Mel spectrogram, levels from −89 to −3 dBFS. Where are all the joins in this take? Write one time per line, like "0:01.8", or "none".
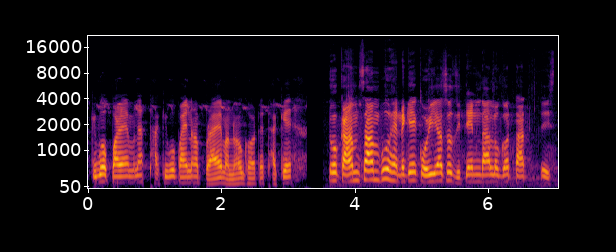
0:03.2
